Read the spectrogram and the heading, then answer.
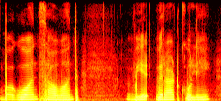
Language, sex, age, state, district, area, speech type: Goan Konkani, female, 18-30, Goa, Murmgao, urban, spontaneous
